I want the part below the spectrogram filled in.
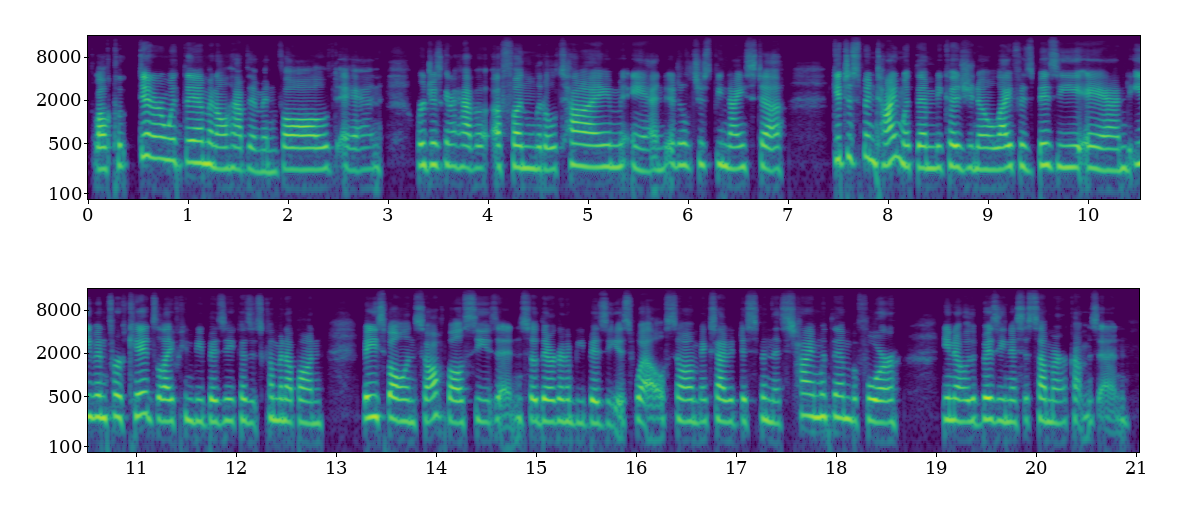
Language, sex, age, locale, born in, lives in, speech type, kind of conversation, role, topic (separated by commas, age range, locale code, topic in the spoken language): English, female, 30-34, en-US, United States, United States, conversation, unstructured, none, What are you looking forward to this month?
